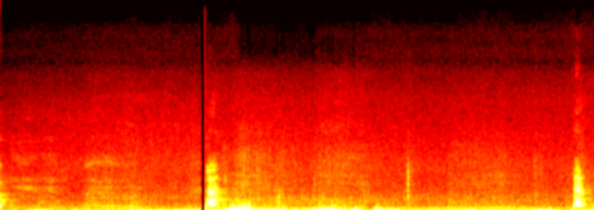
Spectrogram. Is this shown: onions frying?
no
